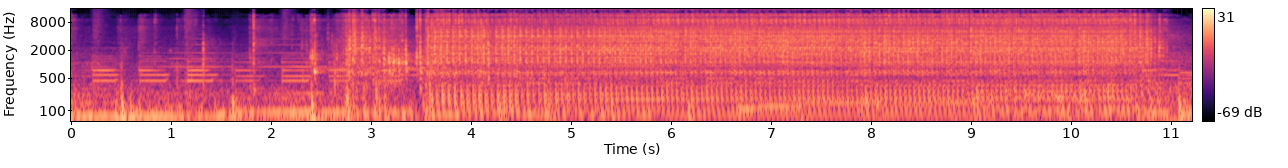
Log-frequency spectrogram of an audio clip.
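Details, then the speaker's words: Honda GX35 brush cutter engine just after starting, revving hard with a fast ta-ta-ta knocking from incorrect valve clearance; valve cover removed and valves adjusted. "After I just started it Everyone wonder if you heard a knocking sound that they heard a knocking sound Ta-ta-ta-ta sounds like this Basically for this one the gap in the valve should run away"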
